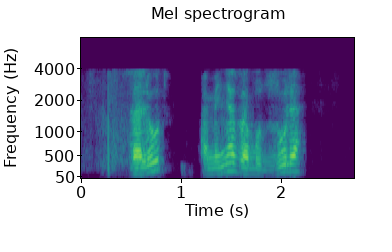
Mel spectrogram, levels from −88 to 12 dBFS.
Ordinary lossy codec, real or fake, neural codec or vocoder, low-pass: AAC, 16 kbps; real; none; 7.2 kHz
